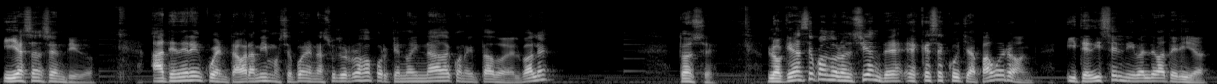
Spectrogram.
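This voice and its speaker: A man's voice: fairly high pitch, big pitch swings, brisk, a little mellow, faint music behind. A man from Spain giving a casual, conversational product review, explaining things by asking and answering his own questions. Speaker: video host, product reviewer.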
